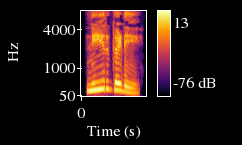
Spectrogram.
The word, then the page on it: ನೀರ್ಗಡೆ: nīrgaḍe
